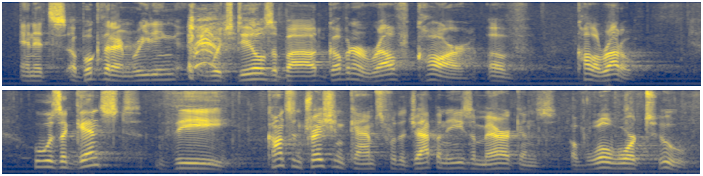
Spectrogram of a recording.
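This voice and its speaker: Noticeable background noise sits behind a man speaking at a fairly slow pace. His pitch is fairly high, with ordinary variation. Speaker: city council member. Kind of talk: council meeting remarks.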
